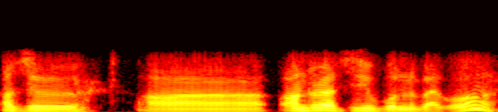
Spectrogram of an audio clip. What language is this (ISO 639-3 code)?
nep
